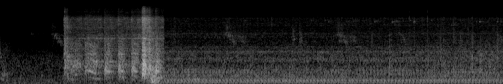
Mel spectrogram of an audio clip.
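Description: Car engine cranked by the starter for about a second, catching, then idling steadily.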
